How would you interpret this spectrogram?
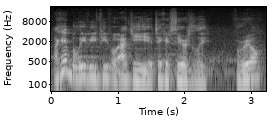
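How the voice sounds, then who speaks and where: A man giving casual, halting reaction commentary as a game streamer, mumbling his asides. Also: mid-range voice. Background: game music.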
